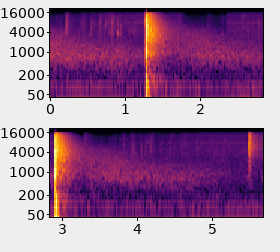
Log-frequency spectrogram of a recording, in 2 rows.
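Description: Two 12-gauge shotgun shots firing 1-ounce slugs, about a second and a half apart, each followed by a short echo dying away.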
